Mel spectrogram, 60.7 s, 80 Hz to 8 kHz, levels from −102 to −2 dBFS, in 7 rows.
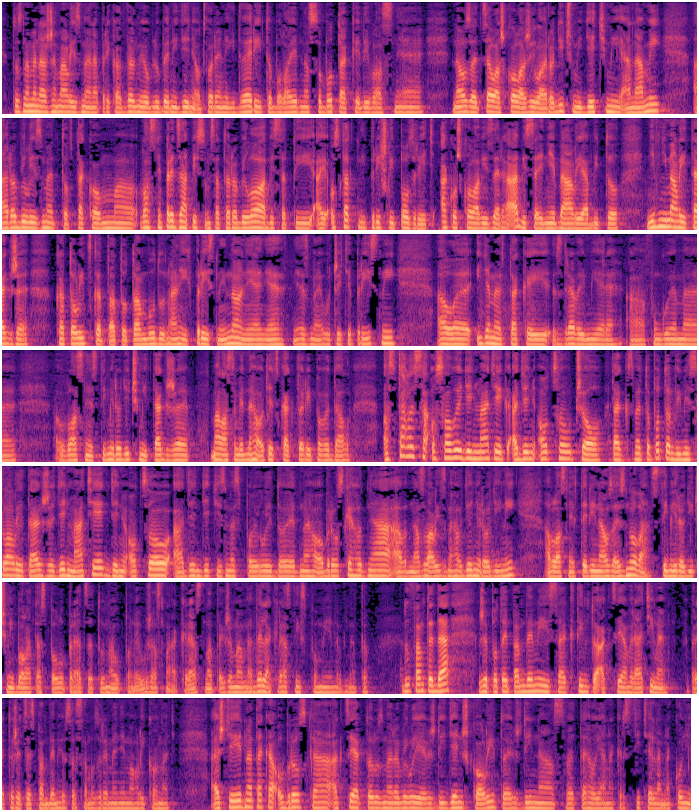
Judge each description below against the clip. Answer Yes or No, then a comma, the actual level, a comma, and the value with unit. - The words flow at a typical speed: No, fast, 185 wpm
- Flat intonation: Yes, narrow, 2.1 semitones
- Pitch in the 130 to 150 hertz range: Yes, medium, 140 Hz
